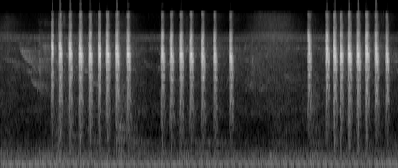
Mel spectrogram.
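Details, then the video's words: Eurasian tree sparrow tutor recording for training songbirds: three fast runs of bright, high chirps, each run of about six to nine notes, separated by brief silences. "Burung gereja gacor. Roll tembak pas untuk masteran"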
